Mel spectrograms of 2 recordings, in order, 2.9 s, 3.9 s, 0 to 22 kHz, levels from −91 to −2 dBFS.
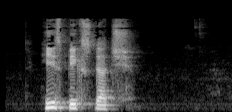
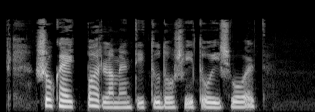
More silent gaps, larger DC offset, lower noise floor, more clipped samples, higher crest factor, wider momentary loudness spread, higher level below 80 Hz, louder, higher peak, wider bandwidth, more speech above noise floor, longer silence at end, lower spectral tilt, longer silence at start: neither; neither; about the same, -69 dBFS vs -68 dBFS; neither; about the same, 20 dB vs 20 dB; first, 12 LU vs 7 LU; first, -58 dBFS vs -70 dBFS; first, -17 LUFS vs -21 LUFS; about the same, 0 dBFS vs -2 dBFS; about the same, 11.5 kHz vs 11.5 kHz; first, 53 dB vs 48 dB; first, 1.3 s vs 0.75 s; about the same, -5.5 dB/octave vs -5.5 dB/octave; first, 0.55 s vs 0.1 s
